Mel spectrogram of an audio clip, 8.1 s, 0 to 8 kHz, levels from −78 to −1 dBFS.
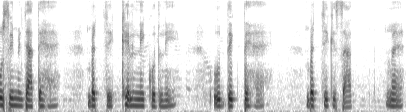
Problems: constant background noise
